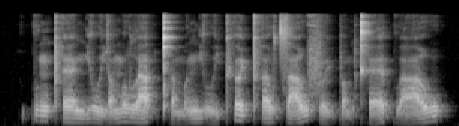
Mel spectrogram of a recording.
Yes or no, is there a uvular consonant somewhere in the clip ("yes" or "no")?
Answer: no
